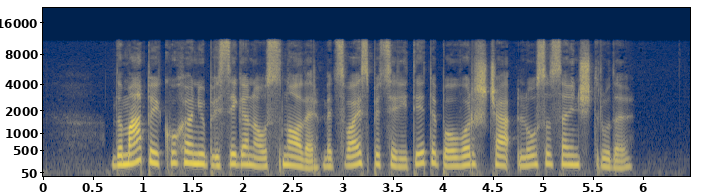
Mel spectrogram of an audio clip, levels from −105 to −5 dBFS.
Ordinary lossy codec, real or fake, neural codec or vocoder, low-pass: none; fake; codec, 24 kHz, 0.9 kbps, WavTokenizer, medium speech release version 2; 10.8 kHz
